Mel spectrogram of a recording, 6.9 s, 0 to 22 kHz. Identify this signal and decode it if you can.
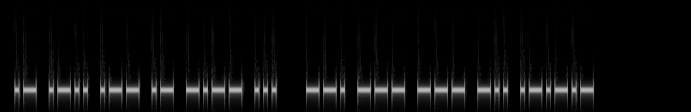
Morse code, heard as a keyed tone, about 28 wpm, 700 Hz. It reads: ALWAYS GOOD.
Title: Sentences from Top 1000 Words - Review Part 5 - 28wpm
